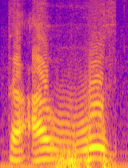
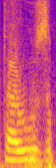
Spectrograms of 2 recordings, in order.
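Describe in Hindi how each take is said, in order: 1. यह ta-aw-wuz की तरह बोला जाता है, दोहरे w के साथ। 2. यह ta-uz की तरह बोला जाता है, w के बिना। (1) "इसको सही पढ़ेंगे तअव्वुज़" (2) "बहुत से लोग इसको तऊज़ पढ़ते हैं, वो गलत है"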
